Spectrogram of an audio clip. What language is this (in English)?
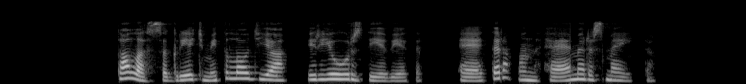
Latvian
